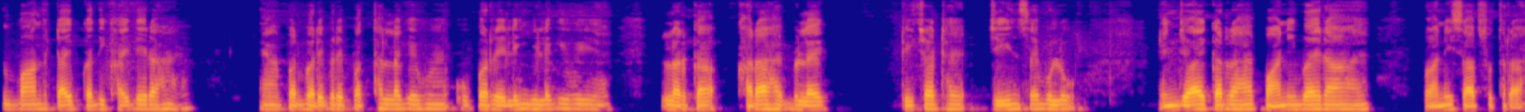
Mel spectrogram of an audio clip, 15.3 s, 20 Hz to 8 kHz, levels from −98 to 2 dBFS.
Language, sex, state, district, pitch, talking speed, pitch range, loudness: Hindi, male, Bihar, Sitamarhi, 115 Hz, 155 wpm, 110-120 Hz, -19 LUFS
